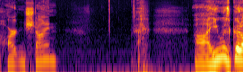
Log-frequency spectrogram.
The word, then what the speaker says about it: Hartenstein: I think it's they they change the way they pronounce this kid's name hearten Stein is now hartenstein exactly uh he was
